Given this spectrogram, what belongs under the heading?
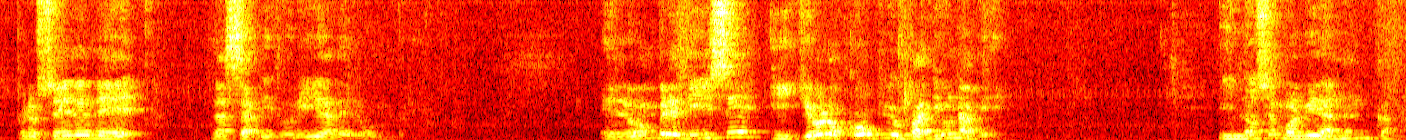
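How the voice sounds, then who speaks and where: A male preacher gives a sermon, slowly and emphatically, asking questions and answering them himself. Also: a little high, far from the mic. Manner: slow, emphatic, asks and answers own questions. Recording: echoey room, off-mic.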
